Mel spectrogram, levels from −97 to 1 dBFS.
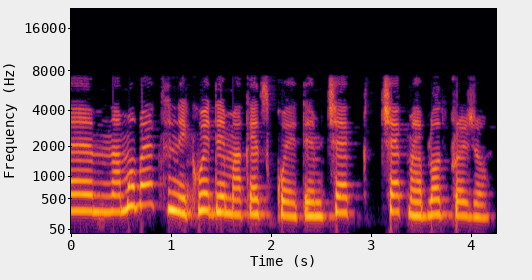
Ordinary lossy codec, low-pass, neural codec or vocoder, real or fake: none; 7.2 kHz; none; real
